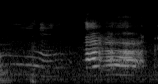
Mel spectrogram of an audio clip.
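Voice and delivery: imitated high-pitched wail; freaking out. Acting out the injured friend freaking out, high mock wail. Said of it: "freaking out".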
